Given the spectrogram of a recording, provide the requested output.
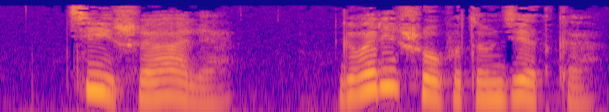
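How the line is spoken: Gentle man's hush. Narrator (Russian): ласково остановил ее молчащий до сих пор бледный господин в темном костюме

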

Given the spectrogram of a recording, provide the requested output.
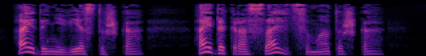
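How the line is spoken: Tender old man muttering. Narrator (Russian): старик только умилялся и бормотал

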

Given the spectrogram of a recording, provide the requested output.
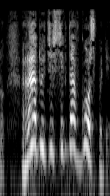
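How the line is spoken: Exclaiming. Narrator (Russian): Апостол Павел однажды воскликнул

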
